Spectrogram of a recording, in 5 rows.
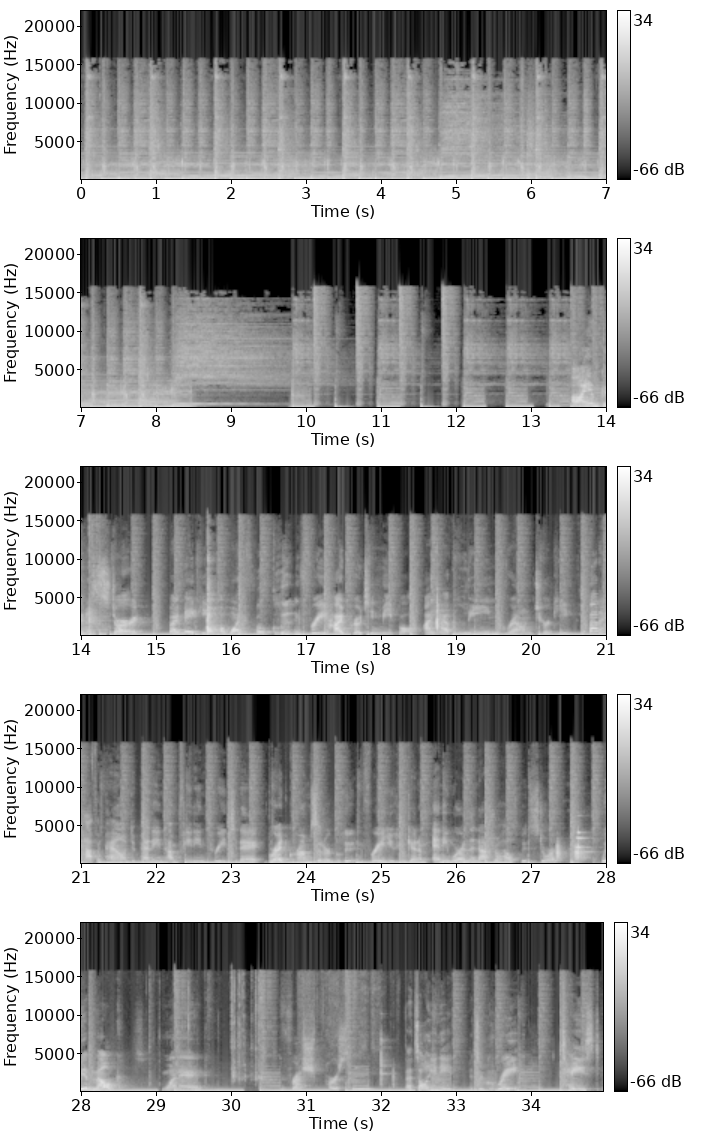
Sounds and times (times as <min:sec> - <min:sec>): Music: 0:00.0 - 0:34.9
Speech: 0:13.6 - 0:27.4, 0:28.0 - 0:29.7, 0:30.8 - 0:34.9.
